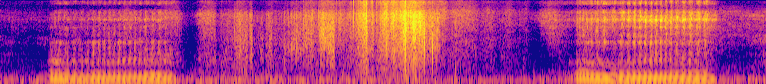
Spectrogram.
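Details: Adult man (father) snoring in sleep: loud, deep, buzzing snores on each in-breath, with a quieter noisy out-breath between them.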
